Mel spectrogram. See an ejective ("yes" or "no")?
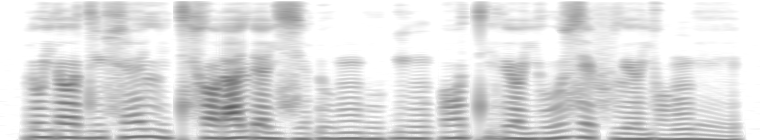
no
